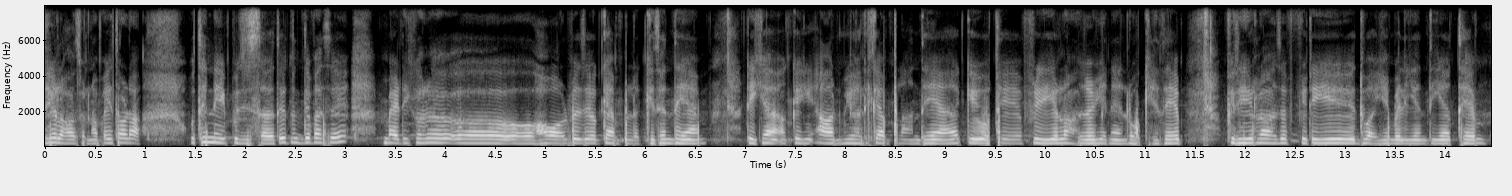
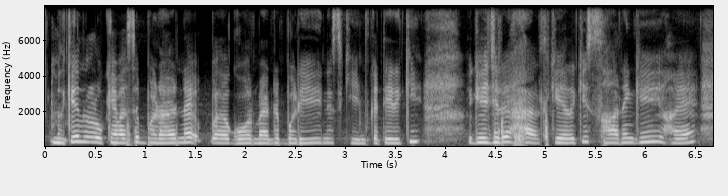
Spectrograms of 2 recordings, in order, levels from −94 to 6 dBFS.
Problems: none marked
